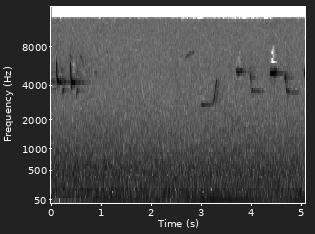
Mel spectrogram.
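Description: Birds chirping over a steady rushing outdoor background noise. The chirps are short and step down in pitch: a few near the start, then several more spread through the second half.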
